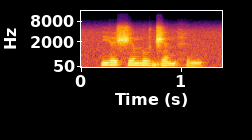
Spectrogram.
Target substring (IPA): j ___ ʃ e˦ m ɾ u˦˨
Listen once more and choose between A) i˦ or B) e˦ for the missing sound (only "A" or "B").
B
